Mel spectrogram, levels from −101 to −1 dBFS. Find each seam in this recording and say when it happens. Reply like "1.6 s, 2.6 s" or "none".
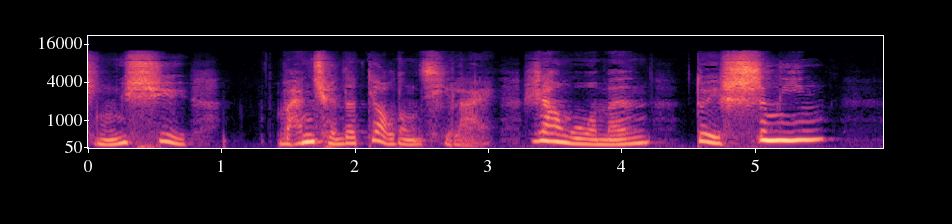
3.2 s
